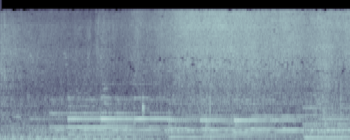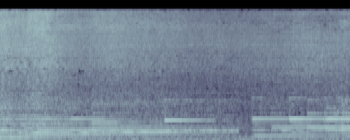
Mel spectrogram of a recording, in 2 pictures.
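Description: Water poured into a karahi of hot oil and fried spice paste, sizzling and hissing loudly, loudest from a couple of seconds in to past the middle and then dying down, over background music.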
